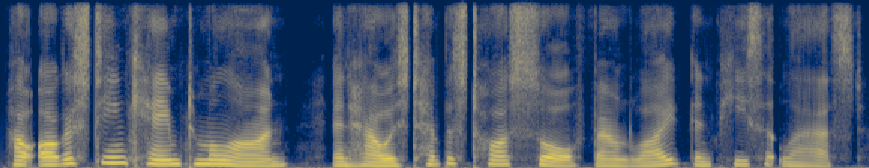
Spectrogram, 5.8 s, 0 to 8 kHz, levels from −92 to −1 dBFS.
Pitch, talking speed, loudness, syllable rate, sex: 185 Hz, 175 wpm, -18 LUFS, 4.5 syllables/s, female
